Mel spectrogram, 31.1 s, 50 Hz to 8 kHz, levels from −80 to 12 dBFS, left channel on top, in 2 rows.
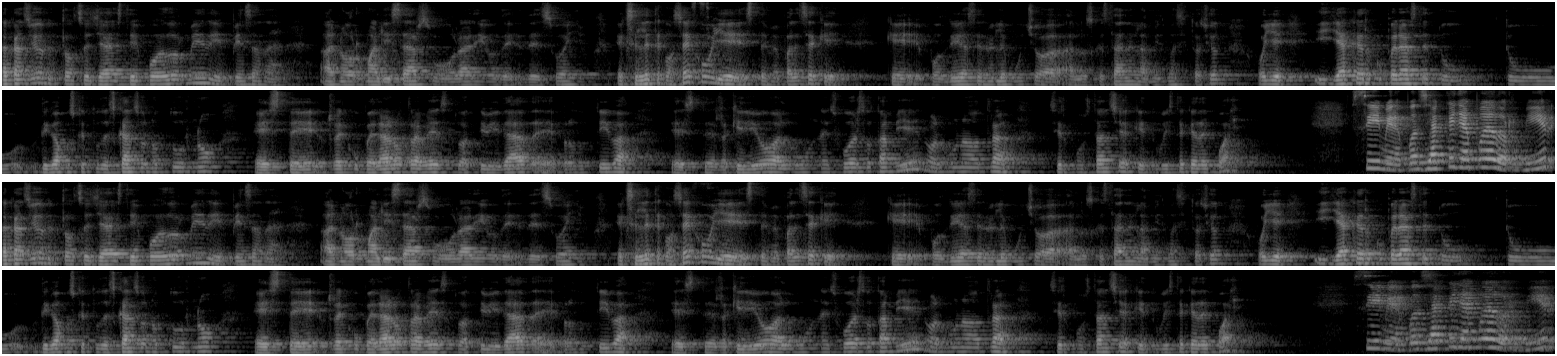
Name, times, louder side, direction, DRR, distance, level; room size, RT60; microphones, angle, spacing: voice 1, 0.0-14.7 15.0-27.9, equal, ahead, 5 dB, 0.3 m, -36 dB
voice 2, 28.7-31.0, left 5 dB, 90° left, 6 dB, 0.5 m, -31 dB
6.9 x 4.7 x 2.9 m, 1.1 s
head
